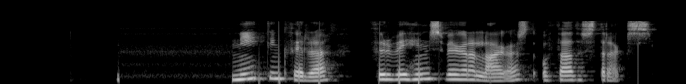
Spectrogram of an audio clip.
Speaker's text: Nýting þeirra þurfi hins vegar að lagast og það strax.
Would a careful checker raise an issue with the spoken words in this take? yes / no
no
